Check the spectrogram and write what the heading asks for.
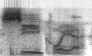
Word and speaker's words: Ssiquoya: And of course, Sequoia spelled his name S-S-I-Q-U-O-Y-A. So it's S-S-I-Q-U-O-Y-A, Sequoia. It's four syllables instead of three syllables.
